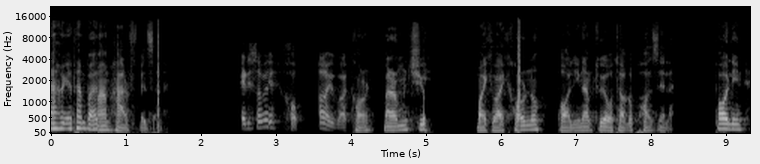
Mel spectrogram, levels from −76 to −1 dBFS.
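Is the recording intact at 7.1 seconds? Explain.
Yes, at 7.1 seconds the speech plays through intact, with no dropout, click, distortion or other fault at that point.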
